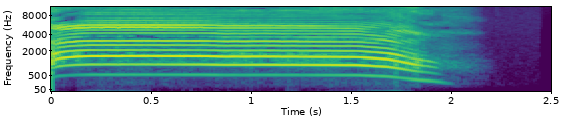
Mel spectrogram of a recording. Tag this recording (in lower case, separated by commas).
screaming, human voice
